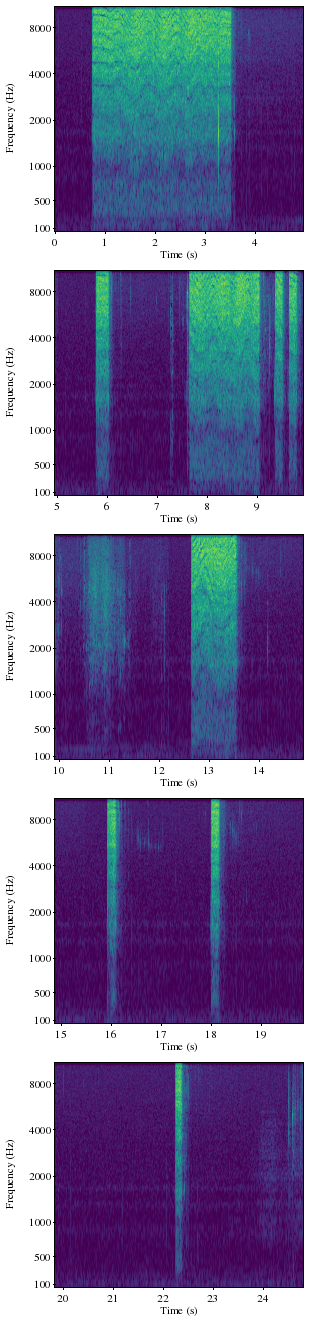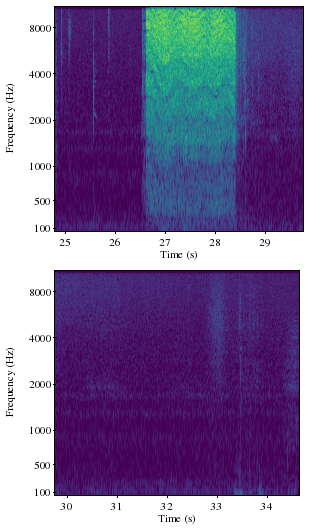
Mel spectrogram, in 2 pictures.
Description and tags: Spray Can
Several variations of aerosol can sprays.
Pan, Graffiti, Aerosol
